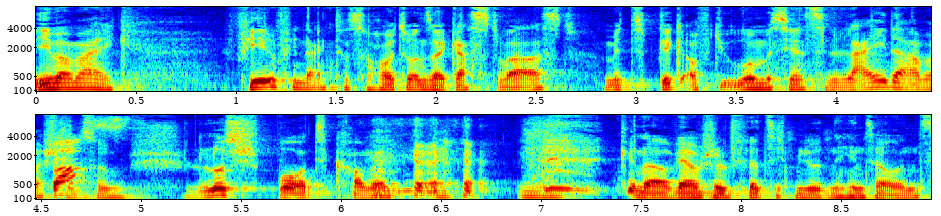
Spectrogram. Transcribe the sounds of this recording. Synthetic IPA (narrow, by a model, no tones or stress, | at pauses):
lʔiːbɐmaɪk | fiːlən̩fiːləndaŋk̚d̥asd̥uːɦɔʏtəʊnzɐɡastv̥a̰ːɐstmɪtb̥lɪka̰ʊfd̥iːʔuːɐmʏsn̩jɛt͡sla̰ɪdɐʔaːbɐʃoːnnt͡sʊmʃlʊsʃpɔɐtkʰɔmən | ɡ̥ənaʊviɐhabm̩ʃ̬oːnfɪɐt͡sɪçminuːtn̩ɦɪntɐʊns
